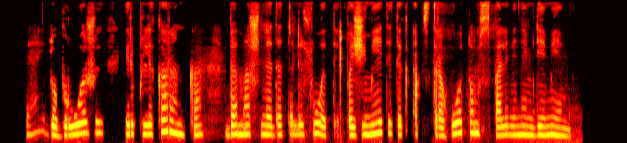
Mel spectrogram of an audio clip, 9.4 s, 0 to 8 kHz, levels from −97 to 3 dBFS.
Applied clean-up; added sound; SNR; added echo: neural mask model Resemble Enhance denoiser.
